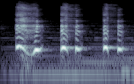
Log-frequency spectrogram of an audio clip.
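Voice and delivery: high, loud cartoon bawling; loud sobbing. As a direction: burst into noisy wailing sobs. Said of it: "जोर-जोर से रोने लगती है". (ज़ोर-ज़ोर से रोना)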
